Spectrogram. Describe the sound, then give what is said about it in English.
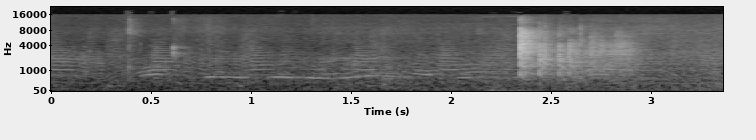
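Dice clatter across a hard tabletop in a short burst of quick rattling clicks, fairly loud, following a stretch of faint murmuring voices; the roll comes up as a 3. “Hey, it came up as a 3. I didn't make these decisions. The dice did.”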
